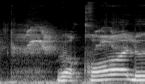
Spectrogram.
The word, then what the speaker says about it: وَقَالُوا: اور عالم جاننے والا۔ وَقَالُوا اتَّخَذَ اللَّهُ، واو کو لمبا نہیں کریں گے کیونکہ واو پہ زبر ہے، قاف کو پر پڑھیں گے۔ وَقَالُوا اتَّخَذَ اللَّهُ، خا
